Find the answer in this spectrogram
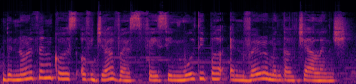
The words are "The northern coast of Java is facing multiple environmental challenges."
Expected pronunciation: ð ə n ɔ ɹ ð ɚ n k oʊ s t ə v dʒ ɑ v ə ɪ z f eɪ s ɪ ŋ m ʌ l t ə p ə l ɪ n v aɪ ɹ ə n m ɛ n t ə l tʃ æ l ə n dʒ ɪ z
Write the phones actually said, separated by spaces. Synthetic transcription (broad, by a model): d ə n ɔ ɹ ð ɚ n k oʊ s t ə f dʒ ɑ v ə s f eɪ s ɪ ŋ m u l t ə p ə l ɪ n v aɪ ɹ ə n m ɛ n t ə l tʃ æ l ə n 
